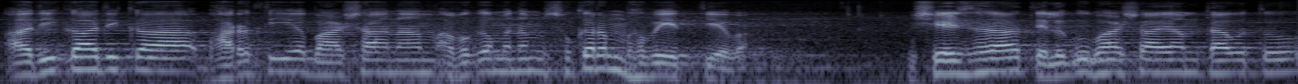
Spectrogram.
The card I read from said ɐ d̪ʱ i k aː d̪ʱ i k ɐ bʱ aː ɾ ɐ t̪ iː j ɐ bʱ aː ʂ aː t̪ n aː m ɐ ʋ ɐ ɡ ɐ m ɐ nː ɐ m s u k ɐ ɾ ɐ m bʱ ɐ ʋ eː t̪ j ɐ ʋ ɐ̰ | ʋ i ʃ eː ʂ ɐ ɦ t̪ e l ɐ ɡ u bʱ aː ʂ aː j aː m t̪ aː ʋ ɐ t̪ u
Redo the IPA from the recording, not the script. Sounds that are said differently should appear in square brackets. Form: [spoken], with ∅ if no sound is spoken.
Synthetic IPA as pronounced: ɐ d̪ʱ i k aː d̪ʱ i k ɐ bʱ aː ɾ ɐ t̪ iː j ɐ bʱ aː ʂ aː [∅] n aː m ɐ ʋ ɐ ɡ ɐ m ɐ [n] ɐ m s u k ɐ ɾ ɐ m bʱ ɐ ʋ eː t̪ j ɐ ʋ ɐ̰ | ʋ i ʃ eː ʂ ɐ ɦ t̪ e l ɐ ɡ u bʱ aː ʂ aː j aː m t̪ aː ʋ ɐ t̪ u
